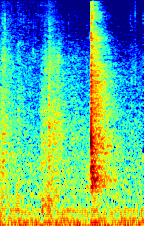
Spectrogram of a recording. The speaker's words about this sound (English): open that door to get rid of that reflection.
